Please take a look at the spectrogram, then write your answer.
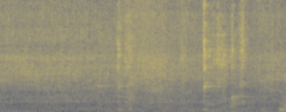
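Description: A banana flower curry sizzles in a pan after a little water is added, a steady hiss broken by a few scraping stirs, close and moderately loud.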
